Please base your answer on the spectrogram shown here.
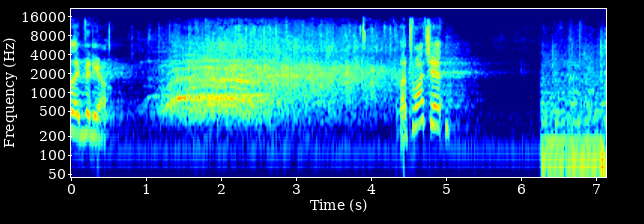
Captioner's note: applause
